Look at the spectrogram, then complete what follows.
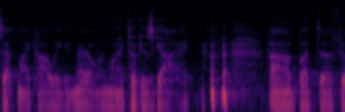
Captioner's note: chuckles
